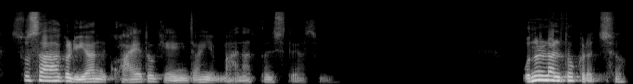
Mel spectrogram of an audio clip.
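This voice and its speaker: A man's voice: mid-range voice, a little mellow. A Korean man, a pastor, delivering a sermon in church with earnest, rising emphasis on key words. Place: church sanctuary.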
